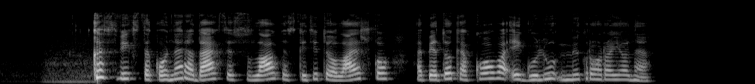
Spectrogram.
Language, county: Lithuanian, Marijampolė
